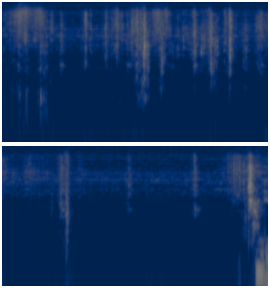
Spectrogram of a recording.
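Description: Scissors snip through a very thin acetate sheet along a marked line, producing a series of soft, close clipping strokes. The cuts come in uneven bursts with quiet pauses between them, and a louder rustle of handling follows at the end.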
